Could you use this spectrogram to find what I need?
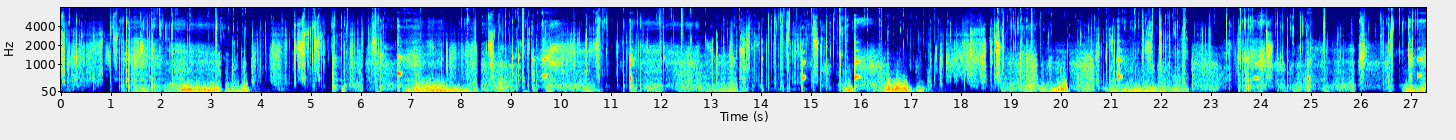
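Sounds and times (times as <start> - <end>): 
ear licking in both ears: 0.0 - 27.2
breathing sounds in both ears: 1.2 - 3.7, 5.7 - 10.8, 11.4 - 13.7, 15.6 - 17.2, 19.1 - 27.2.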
